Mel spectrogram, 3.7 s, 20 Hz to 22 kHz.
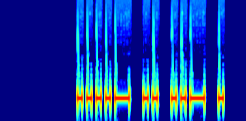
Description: Morse code, heard as a keyed tone, about 17 wpm, 700 Hz. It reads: 4IUE
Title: Four Challenging Letter-Number Combinations 17wpm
